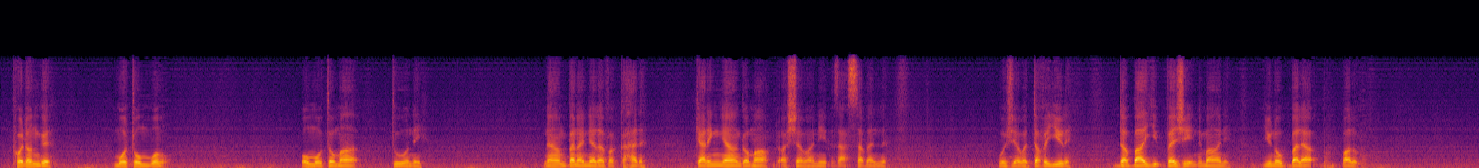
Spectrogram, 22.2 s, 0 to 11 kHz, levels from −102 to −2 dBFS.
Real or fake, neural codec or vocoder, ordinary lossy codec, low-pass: fake; codec, 16 kHz, 0.2 kbps, FocalCodec; MP3, 64 kbps; 7.2 kHz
